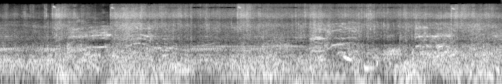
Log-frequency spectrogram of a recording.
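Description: A cutting tool fires in sharp bursts.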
